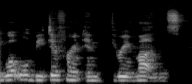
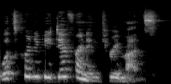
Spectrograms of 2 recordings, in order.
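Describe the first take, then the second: First: The question sounds challenging and confrontational. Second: The question sounds easy and lighthearted. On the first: The listener is being challenged. The speaker calls it wrong. "be a challenger and have somebody irritated with you" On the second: The speaker is offering help. The speaker calls it right. "the other one is lighthearted"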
